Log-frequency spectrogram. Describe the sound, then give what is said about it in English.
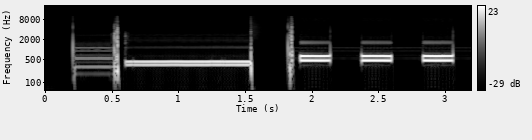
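A click, then a steady, buzzy telephone dial tone from a telephone exchange register (the Rego, which gives dial tone and stores dialed digits) holds for about a second before cutting off, followed by three evenly spaced, higher-pitched beeps. It is loud, with no voices. “In an NX1, if you flash when you're on the Rego, which is the device that gives dial tone and stores your digits, you usually drop to the default busy or reorder.”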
